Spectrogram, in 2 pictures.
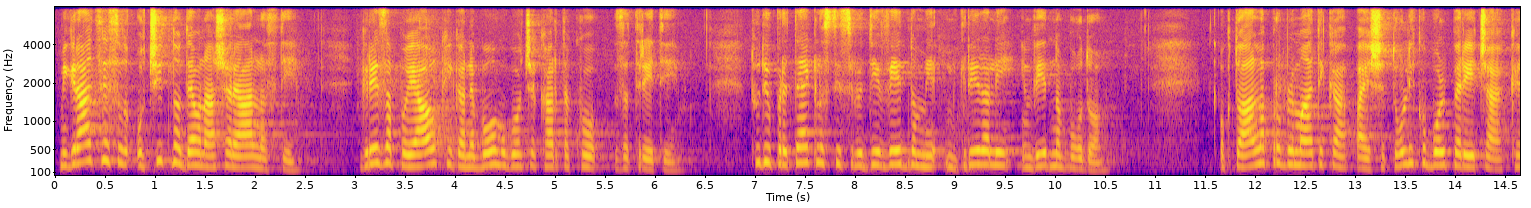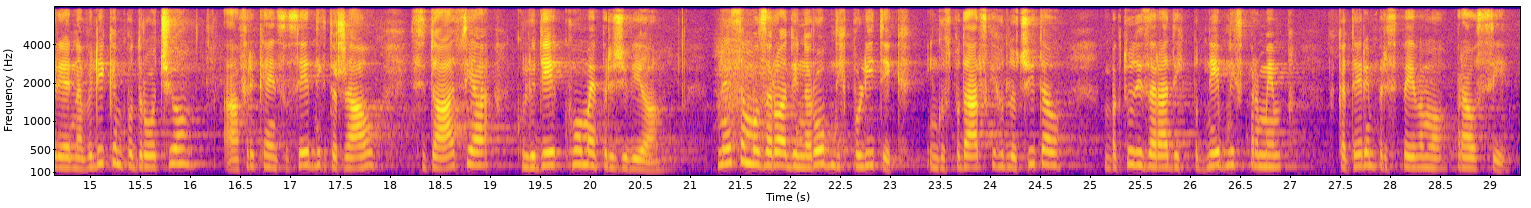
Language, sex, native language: Slovenian, female, Slovenian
